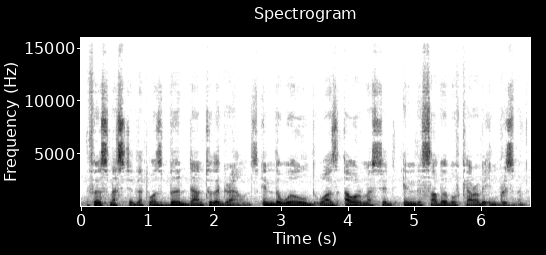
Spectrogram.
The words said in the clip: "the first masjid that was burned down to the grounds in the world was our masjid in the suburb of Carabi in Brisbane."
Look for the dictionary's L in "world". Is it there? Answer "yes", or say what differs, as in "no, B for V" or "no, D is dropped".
yes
